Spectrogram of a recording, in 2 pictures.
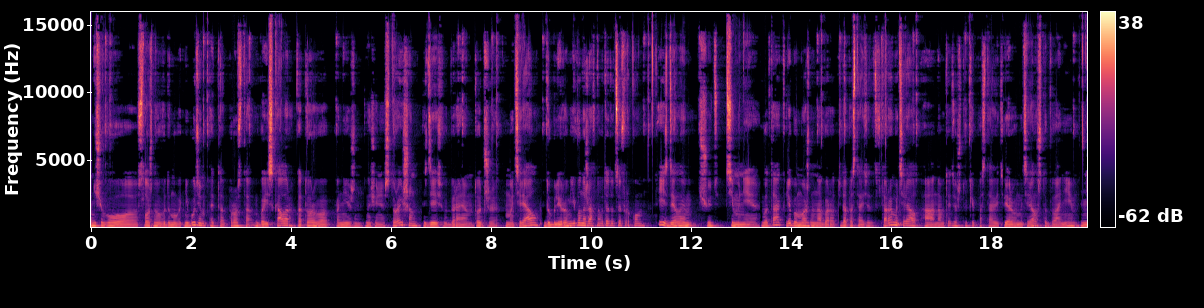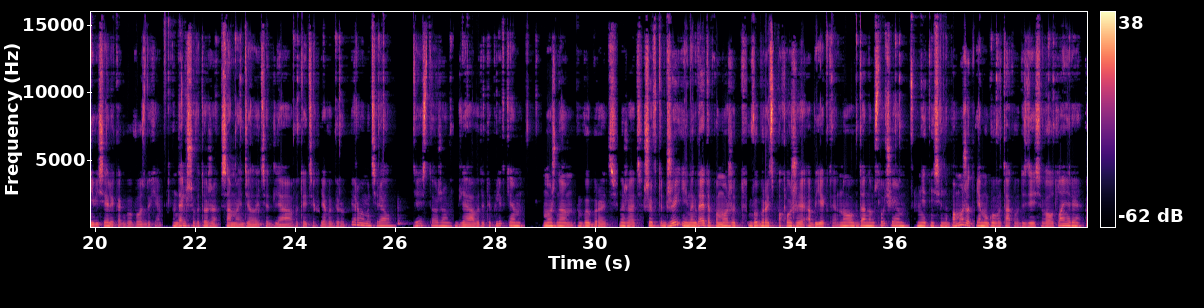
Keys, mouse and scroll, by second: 0.2-2.3 drag, 6.6 click, 7.3-11.1 drag, 13.3-14.5 middle drag, 14.5 click, 14.9-16.5 drag, 17.4 click, 18.9 middle click, 19.6 click, 20.4-20.7 scroll down 1, 21.3 click, 21.8-22.8 middle drag, 22.8 shift+click, 23.9-25.8 drag, 26.3 click, 27.2 scroll down 1, 27.4-28.9 middle drag, 28.6 ctrl+g, 28.9 ctrl+z, 30.9 shift+g, 33.8 ctrl+z, 34.6 click, 35.2 click, 36.0 click, 36.3-37.9 middle drag, 37.9 click, 39.0 click.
